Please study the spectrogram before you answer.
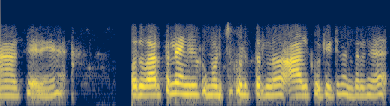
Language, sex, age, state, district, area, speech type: Tamil, female, 60+, Tamil Nadu, Nilgiris, rural, conversation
